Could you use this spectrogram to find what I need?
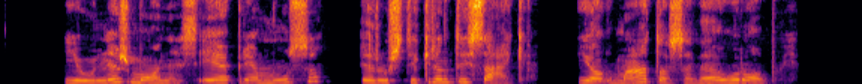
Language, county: Lithuanian, Šiauliai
